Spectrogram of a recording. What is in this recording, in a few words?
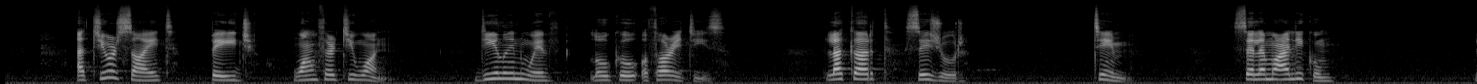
dialogue, Arabic, North African, Moroccan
